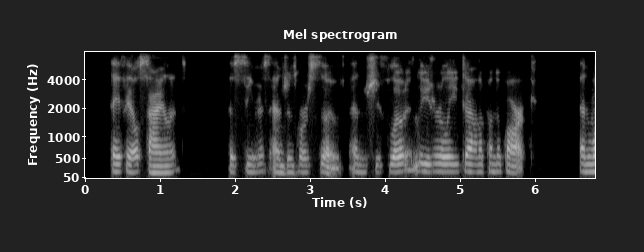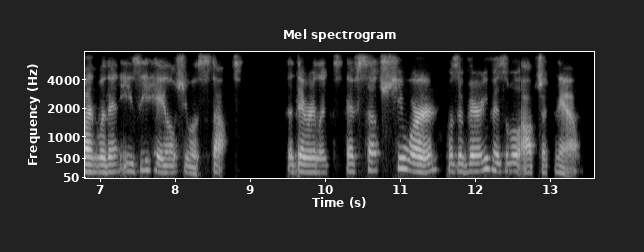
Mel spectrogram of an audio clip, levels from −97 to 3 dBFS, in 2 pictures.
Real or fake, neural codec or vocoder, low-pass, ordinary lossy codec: fake; codec, 16 kHz, 8 kbps, FunCodec, trained on Chinese and English, 25 frames a second; 7.2 kHz; Opus, 32 kbps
